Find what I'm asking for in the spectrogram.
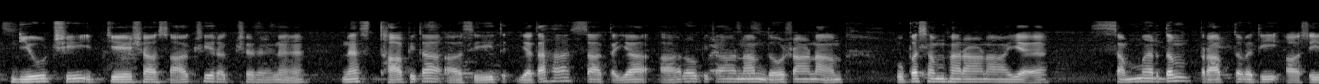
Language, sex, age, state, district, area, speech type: Sanskrit, male, 18-30, Tamil Nadu, Viluppuram, rural, read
